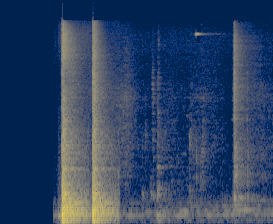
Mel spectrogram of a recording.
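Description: Two loud knocks on a dormitory door, about half a second apart, about a second in; near the end a sharp clack as the door's small metal viewing flap is opened.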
